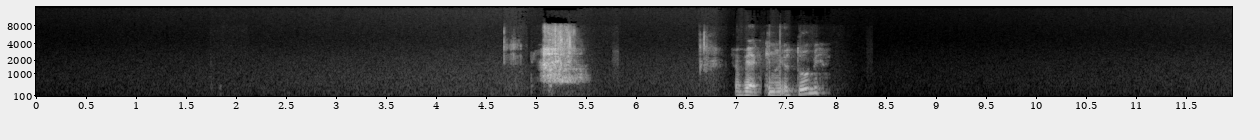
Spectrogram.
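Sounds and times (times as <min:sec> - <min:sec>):
person sipping water with a slurp: 0:04.7 - 0:05.6
speech: 0:07.0 - 0:08.0.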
